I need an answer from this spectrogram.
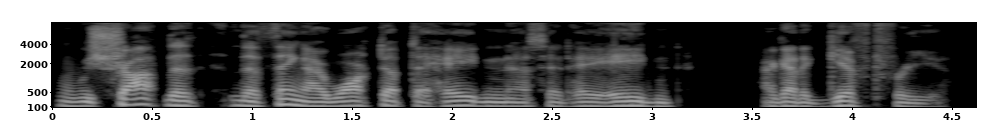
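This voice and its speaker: Excited stuntman telling set stories. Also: on the low side, a little fast, dry recording, studio quality. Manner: excited, acts out quoted dialogue. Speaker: stuntman guest. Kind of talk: animated storytelling interview.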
